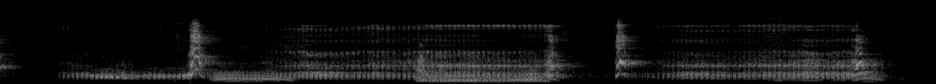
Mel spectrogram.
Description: Dog growling followed by a series of dog barking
